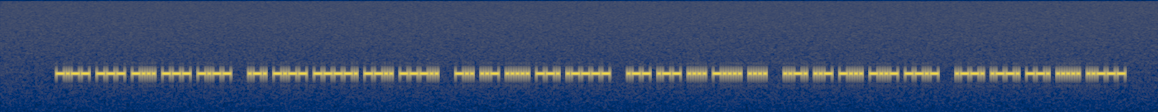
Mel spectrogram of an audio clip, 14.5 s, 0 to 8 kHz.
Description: Morse code, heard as a keyed tone, machine-sent, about 38 wpm, 1040 Hz. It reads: YOBOY RY9Z8 DU5G1 WWH6H FUBXQ PPG52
